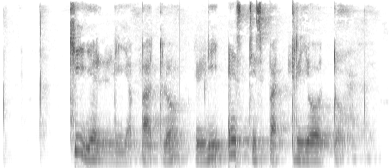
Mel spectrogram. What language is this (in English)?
Esperanto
